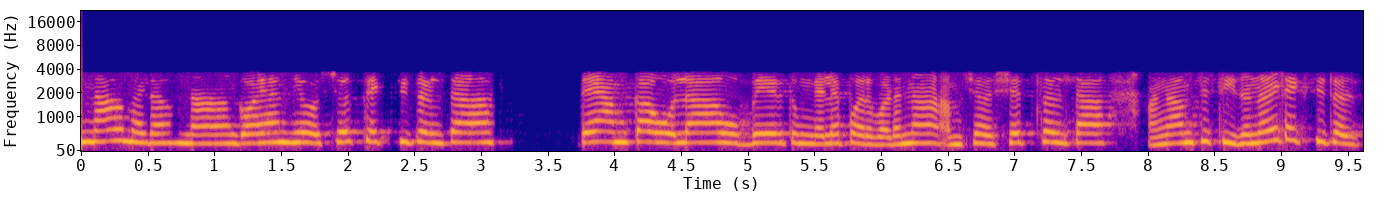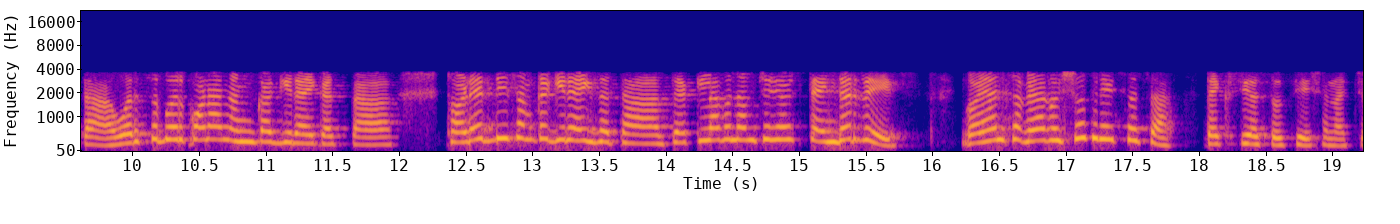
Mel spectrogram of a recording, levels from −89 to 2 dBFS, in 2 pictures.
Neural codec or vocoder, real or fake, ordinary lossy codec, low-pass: none; real; none; 3.6 kHz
